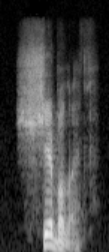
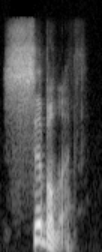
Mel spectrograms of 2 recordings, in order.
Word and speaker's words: Shibboleth: If he said no, then they would say to him, say now, Shibboleth. But he said, Sibboleth, for he couldn't pronounce it correctly.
